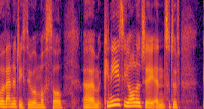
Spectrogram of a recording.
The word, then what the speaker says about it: kinesiology: Well, kinesiology is...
